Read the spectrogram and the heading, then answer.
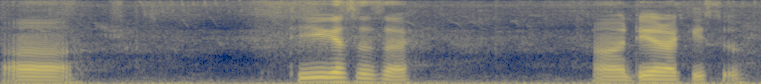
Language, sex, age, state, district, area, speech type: Assamese, male, 18-30, Assam, Sivasagar, rural, spontaneous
